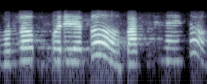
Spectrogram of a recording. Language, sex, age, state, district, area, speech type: Odia, female, 18-30, Odisha, Jajpur, rural, conversation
